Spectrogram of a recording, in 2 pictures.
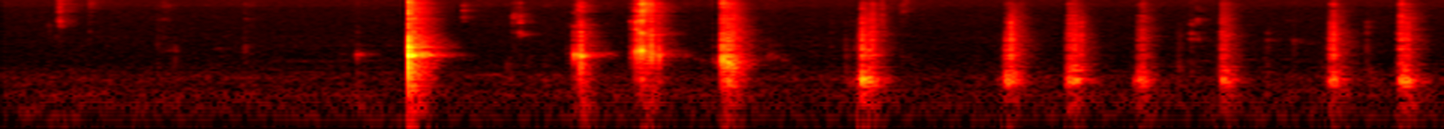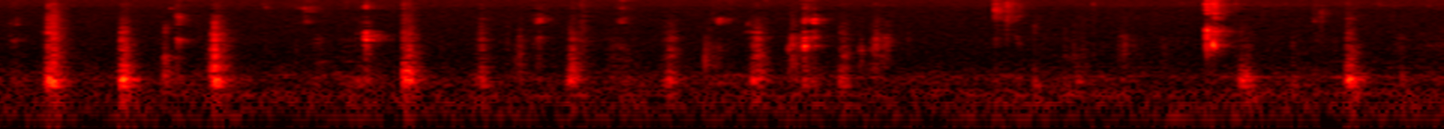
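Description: A crunchy bite into crisp meringue dipped in sour cream, close to the microphone, about three seconds in, then crunchy chewing at about two chews a second that grows fainter, with two more crunches near the end.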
